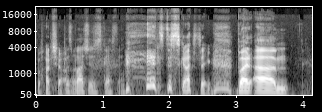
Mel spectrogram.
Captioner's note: laughs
